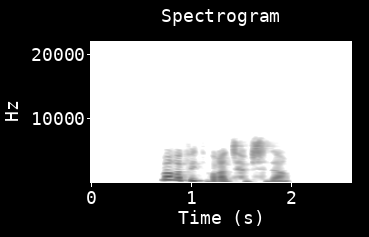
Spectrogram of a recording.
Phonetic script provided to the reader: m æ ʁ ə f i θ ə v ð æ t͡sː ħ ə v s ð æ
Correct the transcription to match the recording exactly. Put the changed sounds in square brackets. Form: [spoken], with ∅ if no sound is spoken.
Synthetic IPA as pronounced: m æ ʁ ə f i θ ə v [ʁ] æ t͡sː ħ ə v s ð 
